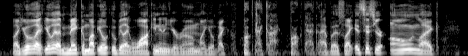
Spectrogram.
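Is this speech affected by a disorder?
No.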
